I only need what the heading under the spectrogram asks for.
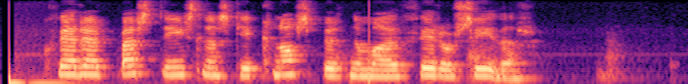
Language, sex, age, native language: Icelandic, female, 40-49, Icelandic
